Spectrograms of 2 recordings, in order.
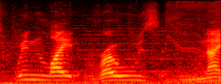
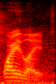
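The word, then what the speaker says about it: Twilight Rose Knight: I'm gonna normal summon my Twin Light Rose Knight. You know that's not how it's pronounced. Twilight. Missaid that.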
